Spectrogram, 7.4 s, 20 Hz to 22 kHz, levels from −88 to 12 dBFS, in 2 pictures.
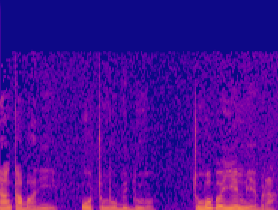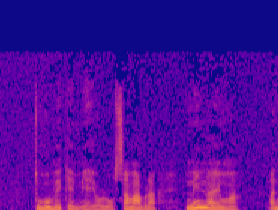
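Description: A speech recording with overdone noise removal throughout: the background drops and breaks up into twinkling specks, and quiet bands of the voice get gated away.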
